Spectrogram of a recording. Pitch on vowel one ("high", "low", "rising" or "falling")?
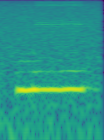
high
